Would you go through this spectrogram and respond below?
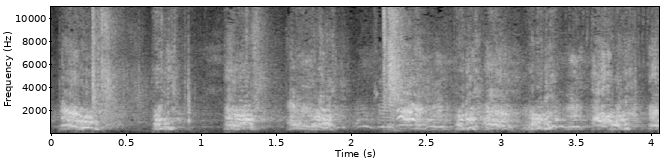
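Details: Belgian Malinois on guard duty for its owner, bodyguard-dog training in Dyukovsky Park, Odesa, Ukraine; rough, hoarse barks run together with little gap, some drawn out and strained, in a dense agitated burst.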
